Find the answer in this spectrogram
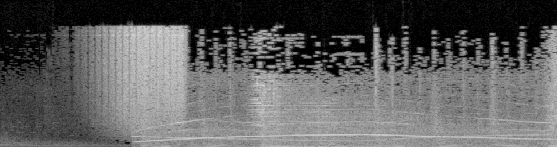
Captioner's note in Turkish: Siren sesleri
